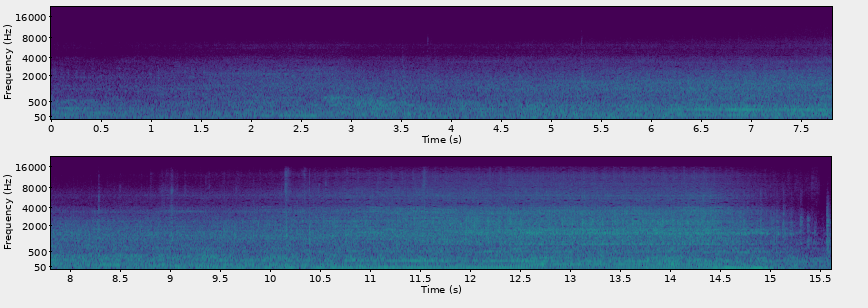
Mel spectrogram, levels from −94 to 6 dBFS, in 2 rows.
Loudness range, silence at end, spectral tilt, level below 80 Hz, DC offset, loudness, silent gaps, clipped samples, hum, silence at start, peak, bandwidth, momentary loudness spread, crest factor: 13 LU; 0 s; -3.5 dB/octave; -56 dBFS; under 0.1%; -44 LUFS; none; under 0.1%; none; 0 s; -26 dBFS; 16.5 kHz; 15 LU; 18 dB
